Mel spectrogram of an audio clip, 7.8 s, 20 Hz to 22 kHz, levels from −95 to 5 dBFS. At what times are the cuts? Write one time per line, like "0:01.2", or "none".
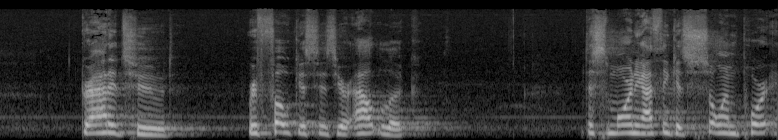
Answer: none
